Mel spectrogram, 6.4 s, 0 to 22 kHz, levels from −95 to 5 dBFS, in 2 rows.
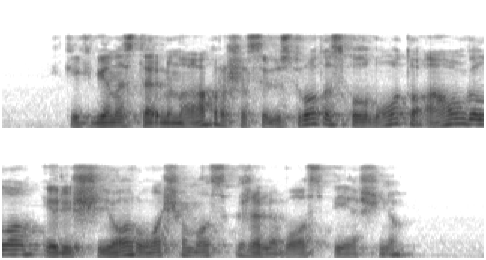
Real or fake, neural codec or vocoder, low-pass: fake; codec, 16 kHz, 8 kbps, FunCodec, trained on LibriTTS, 25 frames a second; 7.2 kHz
